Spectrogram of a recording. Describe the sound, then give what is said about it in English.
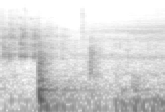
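Apricot liqueur pours steadily into glasses with a soft, gurgling trickle, broken by a brief bump and a faint, light glassy tick partway through. No one speaks. “There we go. A little bit of marinette apricot liqueur.”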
